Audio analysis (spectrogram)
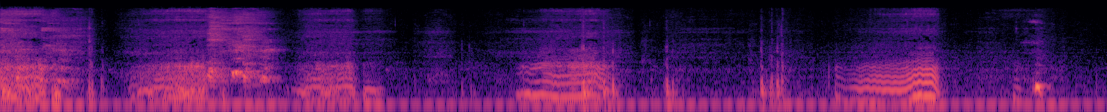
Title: Snoring dog very funny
